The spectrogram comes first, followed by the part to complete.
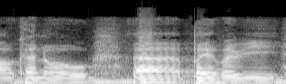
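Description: A man speaking Kurdish, drawing out several long, held syllables.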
